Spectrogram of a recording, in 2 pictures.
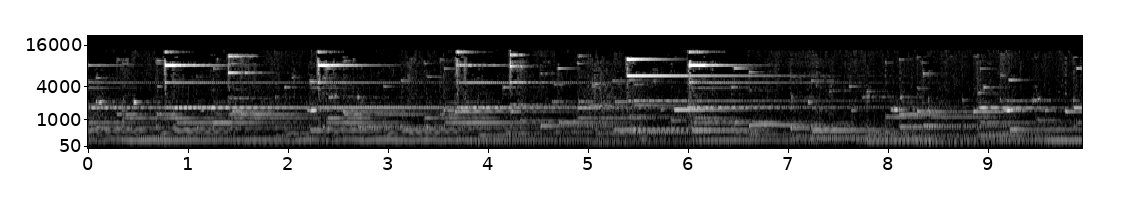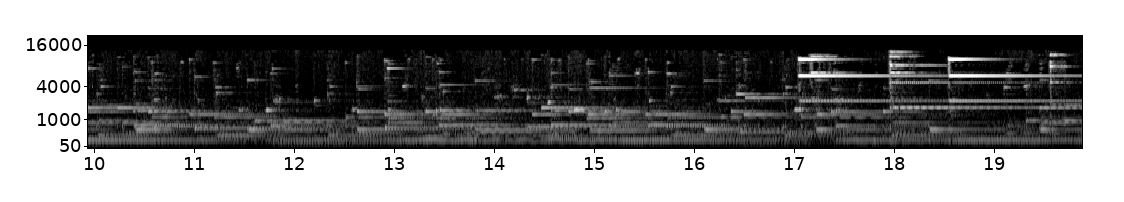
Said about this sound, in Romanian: Sigur că această cutie este o cutie cu acompaniament, noi o numim cutie tip orchestră. Sistemul este simplu, cu arc, iar acompaniamentul, vedeți că este realizat cu fluturaș, care o să lovească niște clopoței și produce muzica înscrisă pe cilindru.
